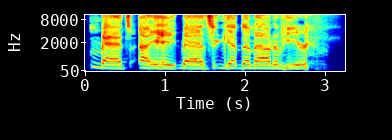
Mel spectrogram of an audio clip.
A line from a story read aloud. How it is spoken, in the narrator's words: Lydia screams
